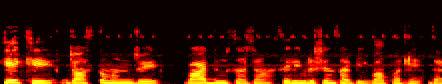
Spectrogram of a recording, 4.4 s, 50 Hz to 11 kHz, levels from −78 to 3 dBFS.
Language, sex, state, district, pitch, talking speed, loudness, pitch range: Marathi, female, Maharashtra, Dhule, 240 Hz, 120 wpm, -19 LUFS, 220-250 Hz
